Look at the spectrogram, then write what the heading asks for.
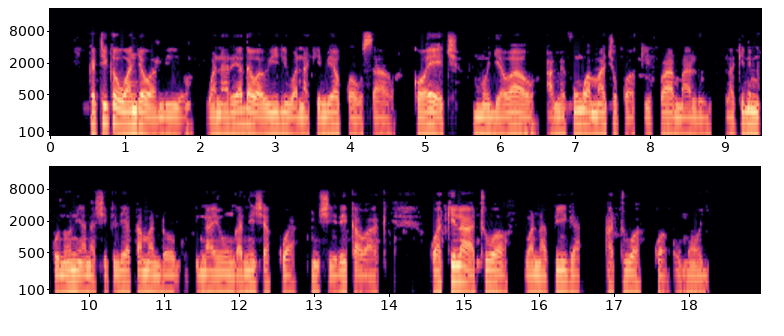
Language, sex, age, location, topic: Swahili, male, 18-24, Kisumu, education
